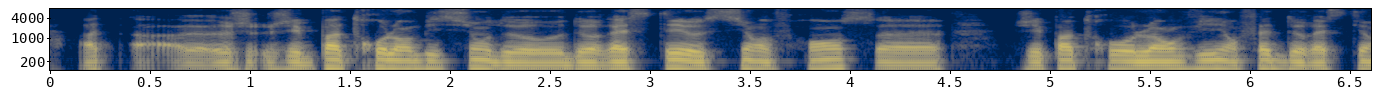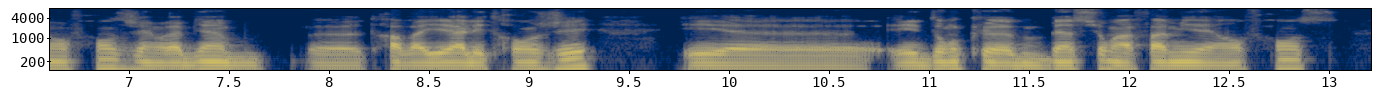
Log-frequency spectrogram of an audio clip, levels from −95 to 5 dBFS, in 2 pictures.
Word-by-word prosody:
à - - -2
t - - -21
à, 325 0 -7
heu 95 - -2
je 95 +1 -9
j'ai 95 +1 -2
pas 120 +7 +5
trop 120 - +1
l'ambition 110 0 0
de 90 -2 +1
de 90 +2 -1
rester 95 +5 +2
aussi 100 +2 0
en 105 -2 +1
France, 120 +5 -3
heu, 90 -1 0 0.4
j'ai 95 +1 -3
pas 115 +3 +2
trop 105 -1 +1
l'envie 100 +2 +3
en 100 - -2
fait 110 +1 -1
de 100 - 0
rester 95 +2 -2
en 100 -1 0
France. 120 +3 -3
J'aimerais 90 -3 +1
bien 100 +2 +2
b 90 -1 -5 0.2
heu, 85 -2 -3
travailler 90 +1 +2
à 90 - +5
l'étranger 95 +8 +1 0.4
et 85 0 +1
heu 75 -2 -1 0.2
et 90 0 +1
donc 95 +4 0
heu, 90 -3 +4
bien 85 +3 +1
sûr 105 - -4
ma 90 -2 +3
famille 95 0 +3
est 90 - 0
en 85 0 -2
France, 120 0 -6
95 Hz, 205 wpm, -23 LUFS, 90-105 Hz, 0.4 s, pas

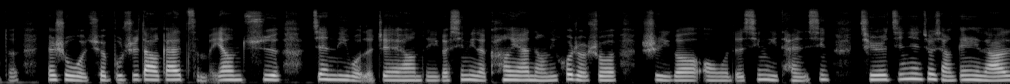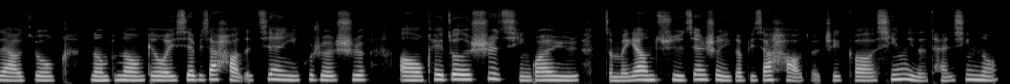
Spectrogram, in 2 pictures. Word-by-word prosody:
的， 180 +1 -14 0.3
但 215 - +2
是 215 0 0
我 190 -4 +3
却 200 +4 -2
不 205 +2 -5
知 215 +1 -3
道 215 -1 +6
该 215 +1 +5
怎 190 -3 -11
么 165 - -13
样 210 +1 +3
去 210 -1 0 0.3
建 230 -2 +2
立 210 -1 +2
我 180 -4 -1
的 - - -5
这 195 -1 -1
样 190 0 +1
的 190 - -8
一 185 - -4
个 180 0 -3
心 220 +3 -2
理 210 - +2
的 185 - 0
抗 210 +3 +1
压 200 0 +4
能 185 -2 0
力， 195 - -2
或 235 +4 +3
者 195 -3 +1
说 190 0 0 0.2
是 205 - -2
一 185 - -2
个， 185 0 +2
哦， 190 -1 -3
我 180 0 -4
的 175 0 -5
心 225 +4 -3
理 205 -2 -1
弹 180 -2 -6
性。 225 +1 -6 0.3
其 220 - -1
实 220 0 +5
今 240 +3 -2
天 255 -1 +2
就 240 0 +1
想 195 -4 -2
跟 215 +1 0
你 210 - +3
聊 190 0 +4
一 - - +1
聊， 185 -2 +3
就 190 -1 -2 0.3
能 190 -2 +2
不 200 - -8
能 195 -1 +3
给 200 - -1
我 190 -1 +4
一 190 - +1
些 210 +3 +3
比 210 - -4
较 225 +2 +4
好 195 -4 +2
的 205 - -8
建 220 0 0
议？ 200 0 -1
或 220 - -4
者 205 -2 +1
是， 215 +1 -1 0.3
呃， 195 0 +4
我 190 - 0
可 - - -7
以 225 - +6
做 235 +2 +3
的 230 0 +5
事 260 +2 0
情， 190 -5 -5
关 195 +1 +3
于 190 +1 +1 0.2
怎 180 - -5
么 175 0 -1
样 210 +2 +4
去 210 -1 -2
建 225 +3 0
设 215 0 -1
一 190 -2 0
个 185 0 -3
比 195 - -9
较 200 +2 +1
好 185 -5 -2
的 - - -15
这 190 0 -7
个 180 -1 -1
心 230 +4 -1
理 225 - +1
的 170 - -5
弹 175 0 -9
性 220 +2 -1
呢？ 195 0 -1
200 Hz, 295 characters per minute, -23 LUFS, 190-215 Hz, 0.3 s, 道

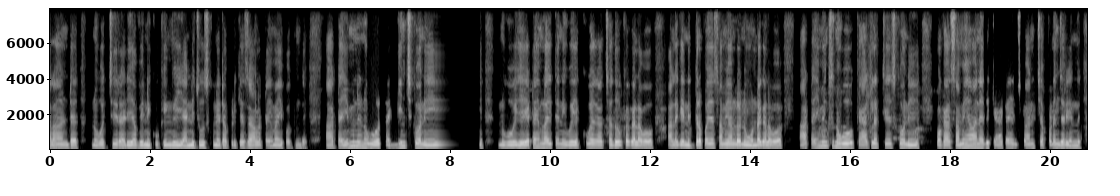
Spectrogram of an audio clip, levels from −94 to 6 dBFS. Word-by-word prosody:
ఎలా 145 +4 -1
అంటే, 145 -4 +1 0.4
నువ్వొచ్చి 135 +5 -3
రెడీ 140 +1 +2
అవ్వి. 145 +2 0
నీ 135 - +1
కుకింగ్ 145 +4 -1
ఇయన్నీ 130 +2 +3
చూసుకునేటప్పటికే 135 +1 -2
చాలా 140 0 +1
టైమయిపోతుంది. 125 -5 -5 0.5
ఆ - - -1 0.2
టైంని 210 +10 0
నువ్వు 175 -2 +2 0.2
తగ్గించుకొని, 165 +1 0 1.4
నువ్వు 150 +1 0 0.2
ఏ - - +5 0.2
టైంలో 190 -1 -1
అయితే 180 +1 -4
నువ్వు 155 -1 0
ఎక్కువగా 175 +1 -1 0.2
చదువుకోగలవో, 150 -3 +3 0.5
అలాగే 150 +5 0
నిద్రపోయే 175 +6 +2
సమయంలో 170 0 +3
నువ్వు 145 -2 +4
ఉండగలవో, 145 -3 +3 0.5
ఆ - - +1
టైమింగ్స్ 220 +6 -2
నువ్వు 185 -1 +5 0.2
కాలిక్యులేట్ 170 +5 -1
చేసుకొని, 180 -5 0 0.6
ఒక 145 - -12 0.2
సమయమనేది 190 +3 +1
కేటాయించుకో." 170 +1 -4
అని 180 +2 -7
చెప్పడం 170 0 -2
జరిగింది. 120 -4 -1
155 Hz, 110 wpm, -25 LUFS, 135-180 Hz, 1.4 s, ఏ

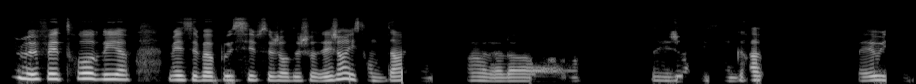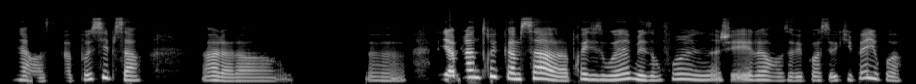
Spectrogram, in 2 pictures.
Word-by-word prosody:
Tu 300 - +1
me 245 -2 +5
fais 250 0 +4
trop 265 +2 +3
rire, 235 -1 +2 0.4
mais 205 0 +1
c'est 200 -1 -2
pas 190 -1 +2
possible 195 +2 -4
ce 190 -2 -5
genre 180 -1 -3
de 180 - -5
choses. 175 -1 -5
Les 175 +3 0
gens 240 +5 +2
ils 240 -4 +1
sont 180 -3 -14
dingues. 180 +4 -3 0.6
Oh 180 - -15
là 165 -3 -6
là. 165 0 -4 1.2
Les 180 -2 -11
gens 190 +2 -7 0.2
ils - - -19
sont 160 - -14
graves. 195 +4 -2 1.0
Mais, 175 +3 -3
oui, 200 - -1 0.2
c'est 190 +7 -36
clair, 200 -2 -2
hein, 150 - -9
c'est 175 - -29
pas 155 - -11
possible 255 - 0
ça. 195 -1 0 0.6
Oh - - -11
là 185 -4 +1
là. 160 0 -7 1.0
Heu, 180 0 -9 0.4
il - - -11
y - - +8
a 205 - +10
plein 335 +9 +7
de 320 - +3
trucs 360 +2 +4
comme 260 -3 +6
ça. 245 -8 +6
Après 245 +7 0
ils - - -1
disent: 215 -1 -1
«Ouais, 215 +5 +3
mes 210 -6 +2
enfants 205 +6 -4
nanana», 210 -3 -2
je - - -1
fais: - - -3
«Et - - 0
alors, 205 -2 -1
vous 175 - -13
avez 180 0 -6
quoi? 185 +1 -7
C'est 180 - -8
eux - - -1
qui 195 +3 -11
payent 285 +5 +1
ou - - -9
quoi?» 185 -5 -7
195 Hz, 220 wpm, -20 LUFS, 180-235 Hz, 1.2 s, a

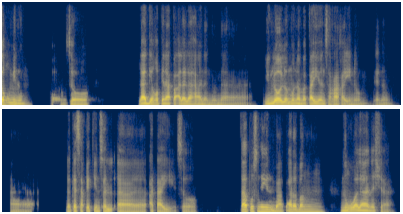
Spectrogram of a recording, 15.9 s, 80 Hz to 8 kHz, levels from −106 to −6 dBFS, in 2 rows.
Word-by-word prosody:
akong 160 -5 +5
uminom, 110 -5 0 0.5
oo. 70 - -13
So, 90 - -1 1.3
lagi 105 +4 +7
ako 115 -1 -1
pinapaalalahanan 90 -6 +1
no'n 80 0 -10
na, 75 0 -9 0.8
"Yung 110 +2 +1
lolo 115 0 +6
mo 120 - +1
namatay 95 -2 +2
yun 95 - -3
sa 90 - -11
kakainom," 75 -2 -6
gano'n. 70 -1 -14 0.4
Ah, 70 -1 -12 0.8
"Nagkasakit 85 0 -1
yun 85 - -2
sal 85 -2 -1
ah, 75 -1 -3
atay." 75 -1 -5
So, 70 -3 -12 0.9
tapos 175 +2 +5
ngayon 160 -3 +1
ba 85 -1 0
para 135 +2 +3
bang 130 -1 -4 0.4
no'ng 110 +2 +1
wala 110 -2 +4
na 95 - -2
siya, 70 -5 -13
90 Hz, 125 wpm, -23 LUFS, 75-115 Hz, 1.3 s, lagi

